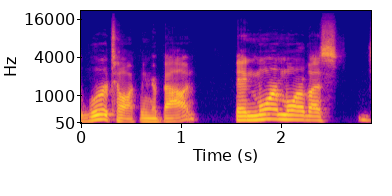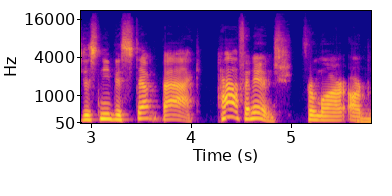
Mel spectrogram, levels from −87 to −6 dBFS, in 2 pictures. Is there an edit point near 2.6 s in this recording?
no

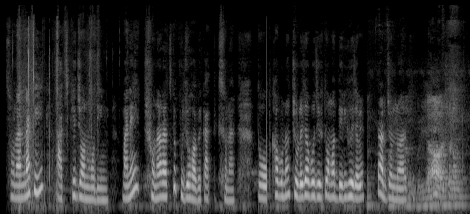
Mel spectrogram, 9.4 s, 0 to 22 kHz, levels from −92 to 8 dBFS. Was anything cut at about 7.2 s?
no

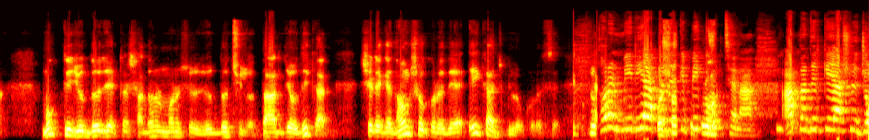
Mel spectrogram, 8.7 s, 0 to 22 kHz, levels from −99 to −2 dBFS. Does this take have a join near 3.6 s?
no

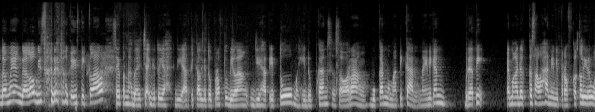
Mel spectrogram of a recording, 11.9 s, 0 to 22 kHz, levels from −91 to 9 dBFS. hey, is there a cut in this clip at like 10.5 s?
no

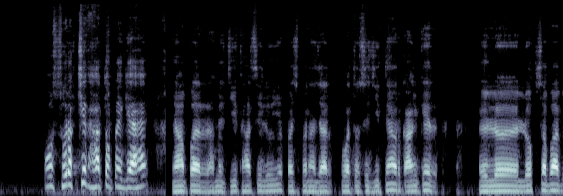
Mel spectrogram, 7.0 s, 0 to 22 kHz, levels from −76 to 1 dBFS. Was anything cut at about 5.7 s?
no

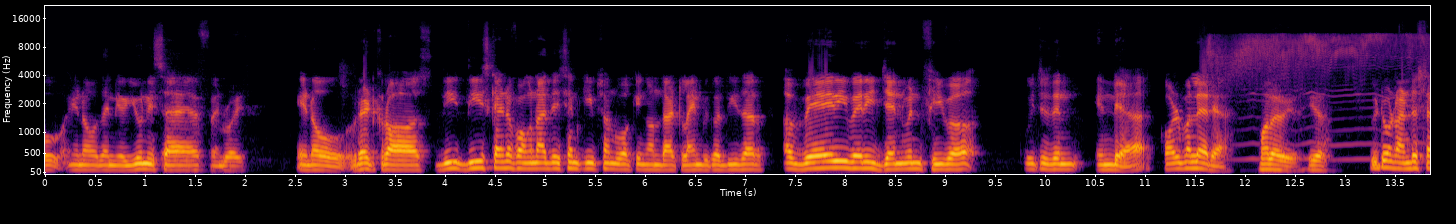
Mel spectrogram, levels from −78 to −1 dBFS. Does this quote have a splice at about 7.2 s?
yes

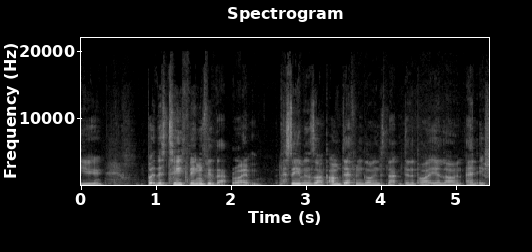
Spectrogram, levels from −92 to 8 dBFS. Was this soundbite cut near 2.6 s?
yes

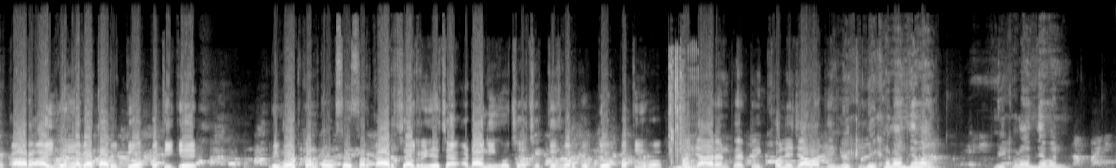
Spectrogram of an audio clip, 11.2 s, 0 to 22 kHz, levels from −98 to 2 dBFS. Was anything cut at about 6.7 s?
yes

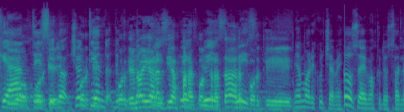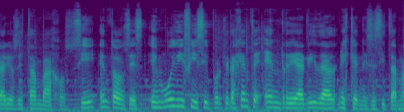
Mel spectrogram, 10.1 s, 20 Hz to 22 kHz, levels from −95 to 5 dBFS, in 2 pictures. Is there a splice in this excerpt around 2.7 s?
no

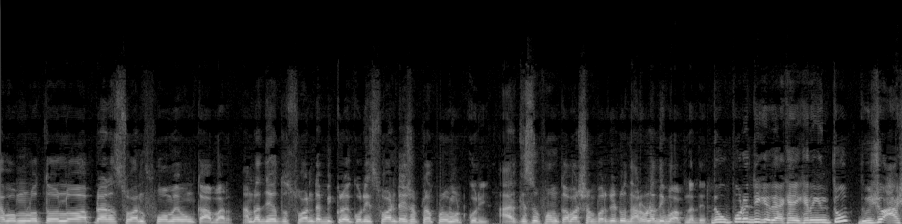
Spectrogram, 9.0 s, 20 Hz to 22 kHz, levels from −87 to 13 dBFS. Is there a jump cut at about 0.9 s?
no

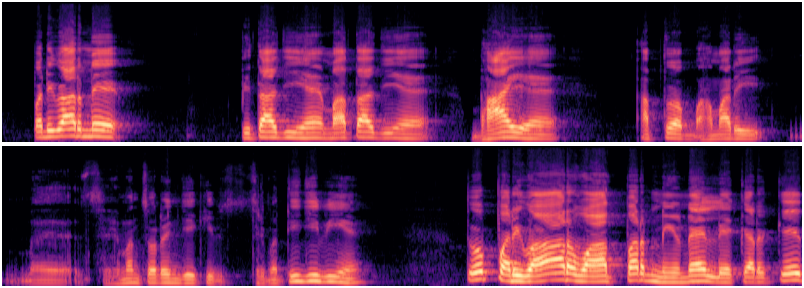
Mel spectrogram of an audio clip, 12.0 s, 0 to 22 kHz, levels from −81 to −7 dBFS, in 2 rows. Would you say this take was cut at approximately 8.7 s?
no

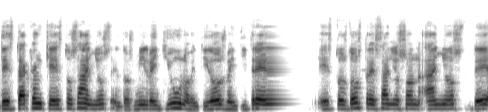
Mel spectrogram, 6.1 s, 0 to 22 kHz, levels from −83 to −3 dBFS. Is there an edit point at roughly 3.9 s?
yes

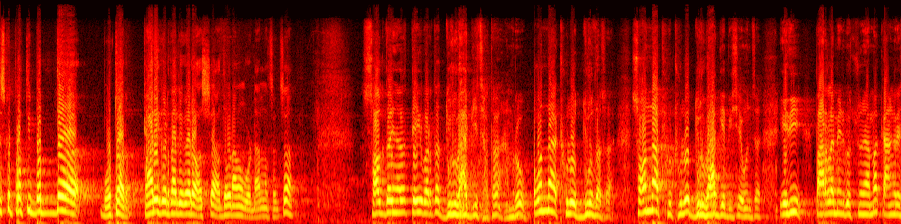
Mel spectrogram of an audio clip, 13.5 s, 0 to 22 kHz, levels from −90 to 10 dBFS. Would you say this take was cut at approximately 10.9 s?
no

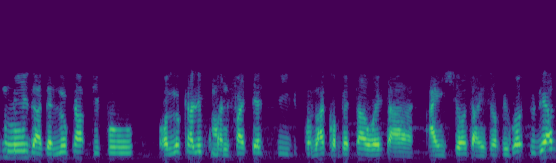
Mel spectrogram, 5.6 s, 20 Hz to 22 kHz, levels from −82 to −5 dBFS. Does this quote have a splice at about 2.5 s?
no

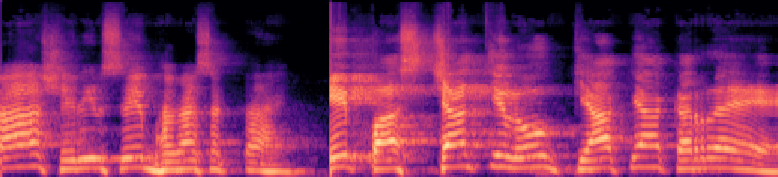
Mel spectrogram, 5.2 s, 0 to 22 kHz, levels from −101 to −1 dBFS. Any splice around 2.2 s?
yes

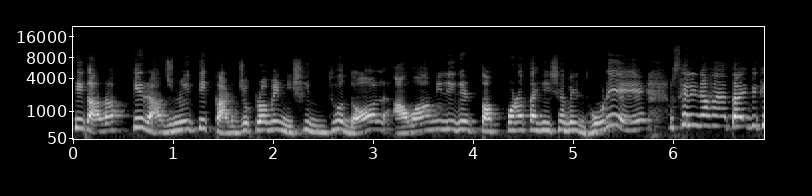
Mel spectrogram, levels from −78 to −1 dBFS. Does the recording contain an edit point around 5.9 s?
yes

